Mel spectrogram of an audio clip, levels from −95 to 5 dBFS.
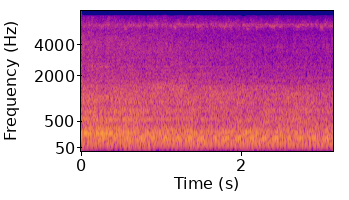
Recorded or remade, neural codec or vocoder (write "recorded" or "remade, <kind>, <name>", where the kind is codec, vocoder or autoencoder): recorded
